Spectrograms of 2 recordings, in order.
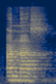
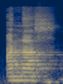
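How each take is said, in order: No difference in how they are said.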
